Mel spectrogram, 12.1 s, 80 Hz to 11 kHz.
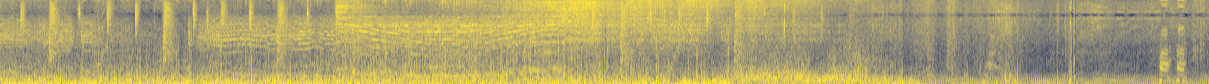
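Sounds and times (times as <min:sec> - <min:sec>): low droning hum: 0:00.0 - 0:12.0.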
